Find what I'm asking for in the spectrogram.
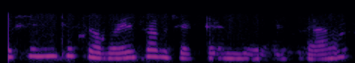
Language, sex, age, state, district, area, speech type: Goan Konkani, female, 18-30, Goa, Tiswadi, rural, conversation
